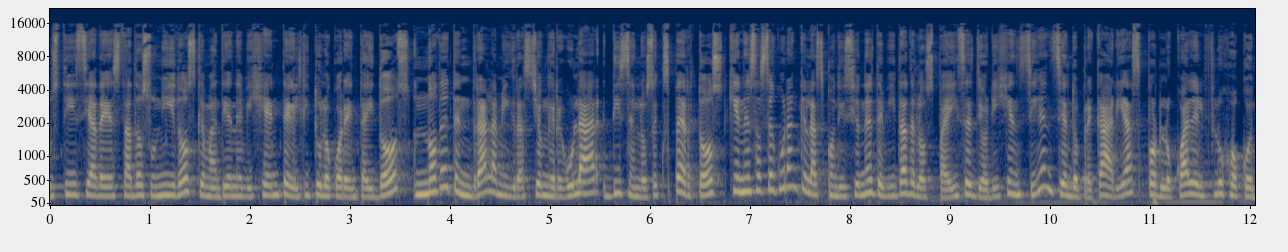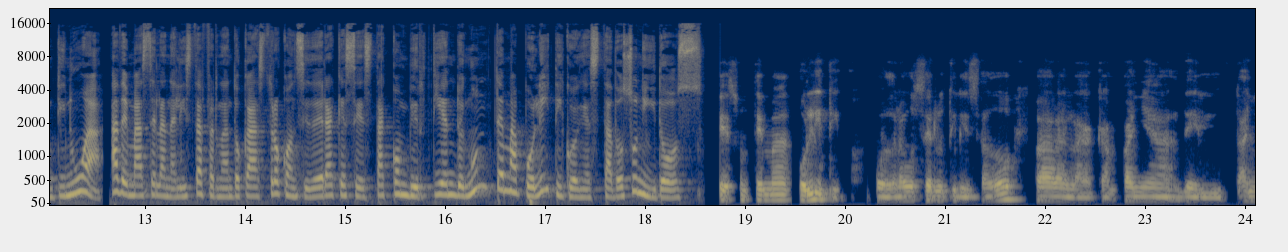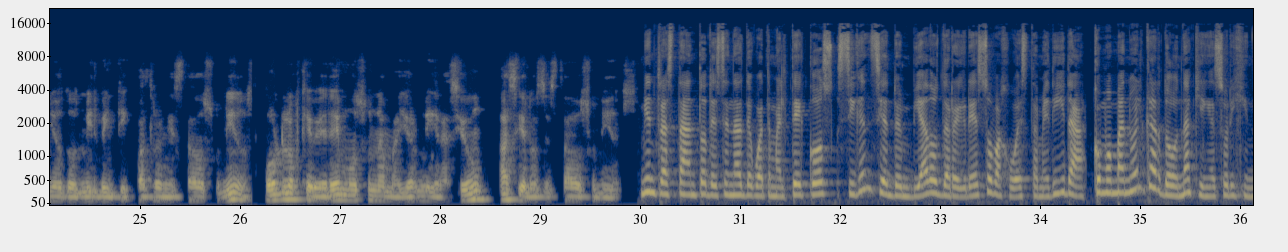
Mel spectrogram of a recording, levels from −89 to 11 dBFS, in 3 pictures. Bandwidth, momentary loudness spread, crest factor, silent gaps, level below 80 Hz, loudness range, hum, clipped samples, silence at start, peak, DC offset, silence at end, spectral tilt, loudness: 16.5 kHz; 8 LU; 16 dB; 12.58-12.64 s, 18.59-18.74 s; -54 dBFS; 5 LU; none; under 0.1%; 0 s; -6 dBFS; under 0.1%; 0 s; -4.5 dB/octave; -23 LUFS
